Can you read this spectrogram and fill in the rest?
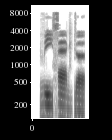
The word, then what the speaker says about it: всегда: It is pronounced as visegda.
